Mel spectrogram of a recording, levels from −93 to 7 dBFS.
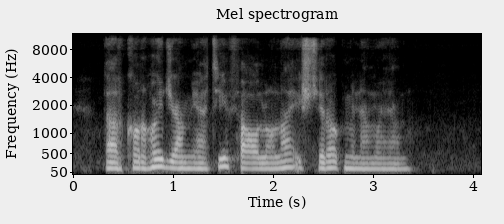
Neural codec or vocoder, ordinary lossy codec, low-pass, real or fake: codec, 24 kHz, 3 kbps, HILCodec; Opus, 32 kbps; 10.8 kHz; fake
